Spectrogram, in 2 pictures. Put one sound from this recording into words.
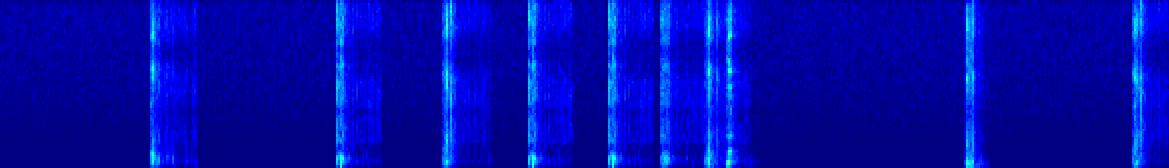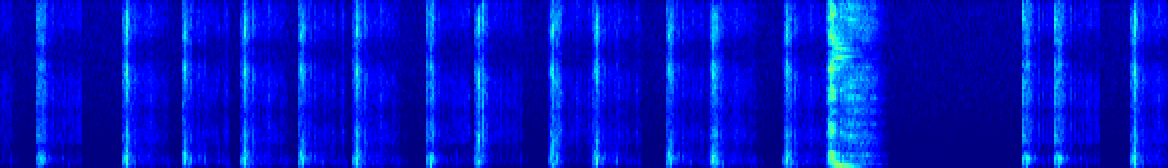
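Footsteps tap on stone at a quick, uneven pace.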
